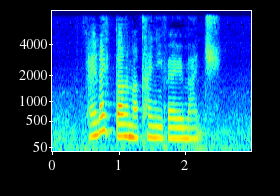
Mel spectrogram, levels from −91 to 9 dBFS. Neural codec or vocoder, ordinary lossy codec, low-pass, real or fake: codec, 16 kHz, 1.1 kbps, Voila-Tokenizer; none; 7.2 kHz; fake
